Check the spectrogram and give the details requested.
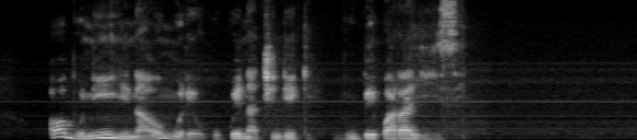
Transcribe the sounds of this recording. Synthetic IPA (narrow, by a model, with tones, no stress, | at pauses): ɔ˦bʊ˨ni˦ɦi˨na˨o˦ŋʷe˨ɾe˨o˨kʷu˨kʷe˦na˨t͡ʃi˦ne˦ke̥˨ | ɾu˦be˦kʷa˦ɾa˦ji˦si̥˦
